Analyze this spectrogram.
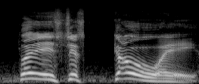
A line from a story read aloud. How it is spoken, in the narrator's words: I shouted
